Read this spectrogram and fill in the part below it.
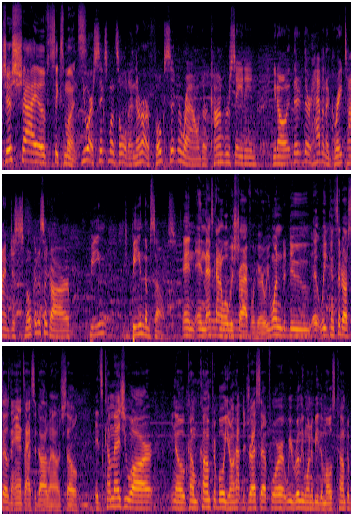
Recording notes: Broadcasting from The Loft Cigar Lounge in Farmington, Mich.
